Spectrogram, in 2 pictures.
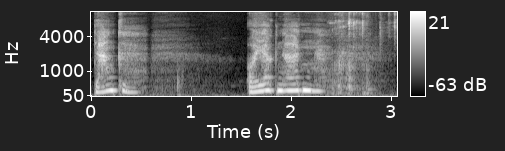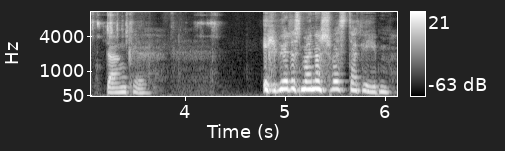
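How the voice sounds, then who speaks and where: An actress playing a humble young lady's maid in a radio play, speaking softly and with deference. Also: on the high side, expressive, slow, a little hiss or hum. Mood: humble, grateful. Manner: deferential and soft-spoken.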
